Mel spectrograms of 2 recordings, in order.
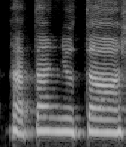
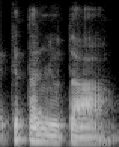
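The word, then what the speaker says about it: kataññutā: within their own tradition, but be aware when you hear a Sri Lankan pronouncing this Katanyuta, say, hang on, that sounds like a short ah to me. No, if they'd really been trying to do a short ah, they would have said Katanyuta, the sound, but Katanyuta is okay.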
